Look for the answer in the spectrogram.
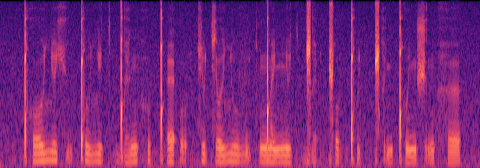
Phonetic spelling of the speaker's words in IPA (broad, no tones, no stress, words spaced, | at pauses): ǃʰoʎə çṵǃuʎɛcɡ͡ǃɛŋ huǃʼɛʔo̰ʔ cocɤ ʎuvo̰cŋ͡ǃɛ ɲɤcɡ͡ǁɛʔǁo ǃʼocǁʰə̰nʲǃʰoɲʃə̰ŋ hə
